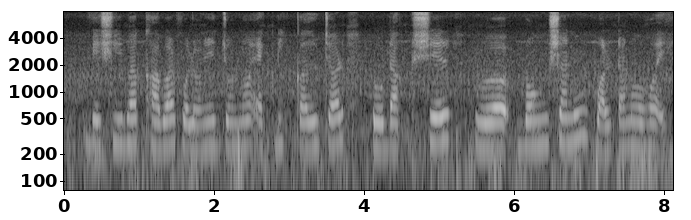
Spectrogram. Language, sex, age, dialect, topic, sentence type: Bengali, female, 25-30, Standard Colloquial, agriculture, statement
